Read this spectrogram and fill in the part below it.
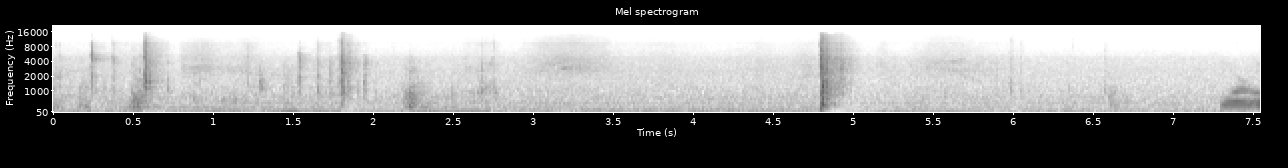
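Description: WE M4A1 airsoft gun fired through a chronograph indoors, a few sharp isolated pops spaced seconds apart with one louder crack near the middle, alongside faint handling clicks.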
